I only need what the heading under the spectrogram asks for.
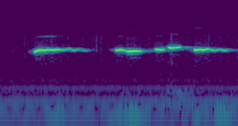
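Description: A man whistles a short melodic tune from an old love song, a few sustained notes rising and falling in a gentle phrase, clear with no talking.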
